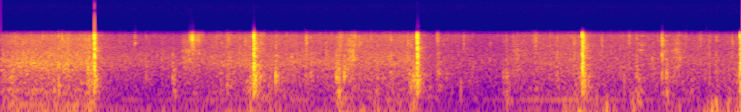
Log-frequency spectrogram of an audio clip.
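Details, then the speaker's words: Yamaha Venture touring bike shaft drive: sharp irregular metallic clunks every second or two when the bike is rocked hard, slack in the drivetrain after hitting buckled pavement at highway speed; clunk isn't supposed to be there, ridden many miles with it. "clunk clunk clunk clunk isn't supposed to be in there"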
